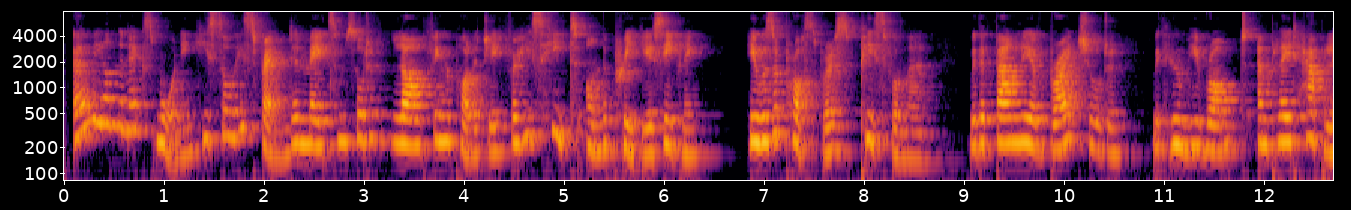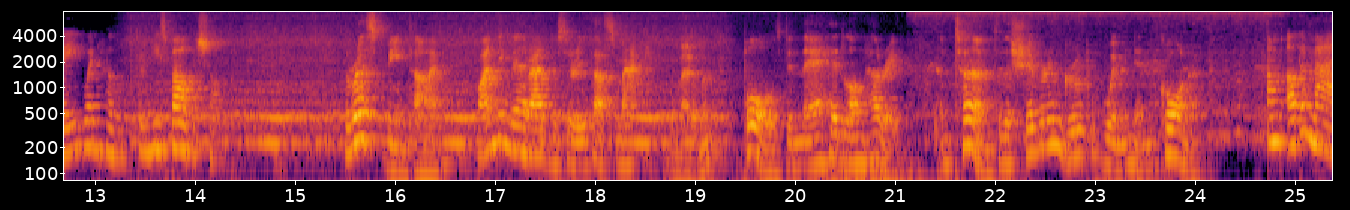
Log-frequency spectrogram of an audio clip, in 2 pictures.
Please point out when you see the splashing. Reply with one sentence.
You can't hear the splashing here.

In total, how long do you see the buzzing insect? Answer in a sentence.
The buzzing insect can be heard for 12 seconds in total.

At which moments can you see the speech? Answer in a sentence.
The speech can be heard from 0.0 to 14.4 s, from 15.5 to 24.1 s and from 24.7 to 25.3 s.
